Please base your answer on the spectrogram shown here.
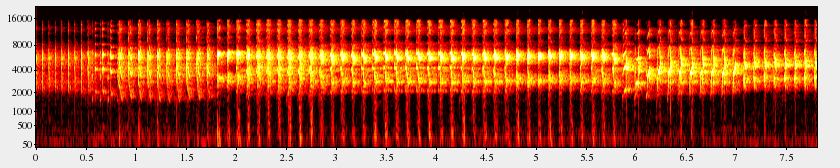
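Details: Lovebird giving a long "ngekek" trill: a continuous, high, rattling chatter of rapid pulses, about three per second, that strengthens after a soft start and runs unbroken for nearly eight seconds.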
